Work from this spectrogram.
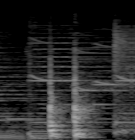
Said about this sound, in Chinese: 端午节这天，蛇、蜈蚣、蝎子、蜘蛛、蟾蜍这五种动物排着队，去找人类讲道理。 一二一，一二一，稍息，立正，敲敲门。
